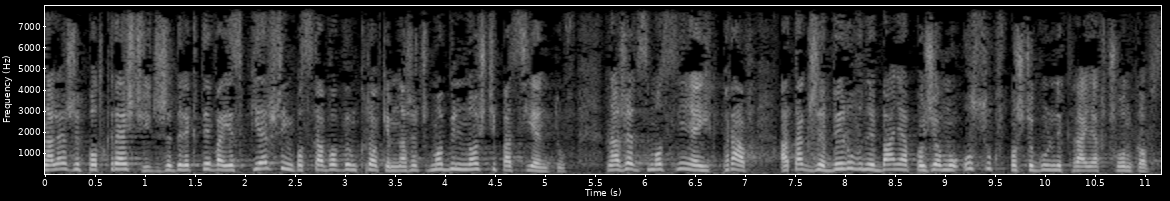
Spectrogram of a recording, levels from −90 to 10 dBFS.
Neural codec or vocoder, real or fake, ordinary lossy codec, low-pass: none; real; none; none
